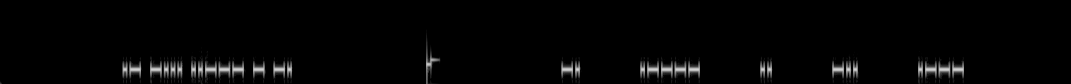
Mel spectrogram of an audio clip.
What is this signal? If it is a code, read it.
Morse code, heard as a keyed tone, about 36 wpm, spaced as for 18 wpm, 700 Hz. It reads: AB2TN N1IDJ
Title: USA Call Signs - 5 Characters - 6x Character Spacing - 35wpm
